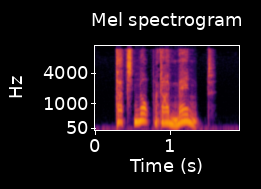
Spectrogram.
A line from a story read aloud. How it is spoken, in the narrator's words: exclaimed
